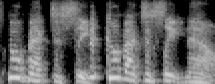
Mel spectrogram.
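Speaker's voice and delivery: high-pitched mock snapping order; imitated angry order. Mom imitates daughter ordering sister to bed, mock angry. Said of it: "said it without saying it".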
